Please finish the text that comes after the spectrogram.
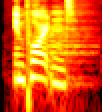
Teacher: The second part receives the strongest beat.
